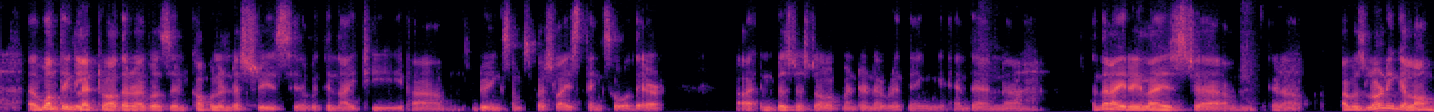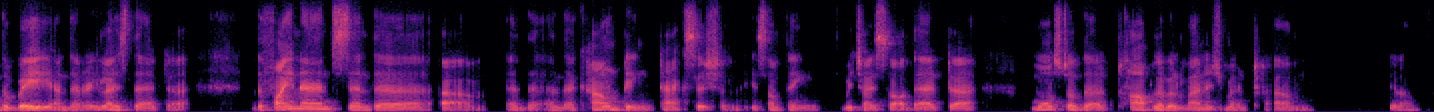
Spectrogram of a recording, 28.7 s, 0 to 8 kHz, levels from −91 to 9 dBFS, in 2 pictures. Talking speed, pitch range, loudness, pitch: 155 wpm, 80-95 Hz, -27 LUFS, 85 Hz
